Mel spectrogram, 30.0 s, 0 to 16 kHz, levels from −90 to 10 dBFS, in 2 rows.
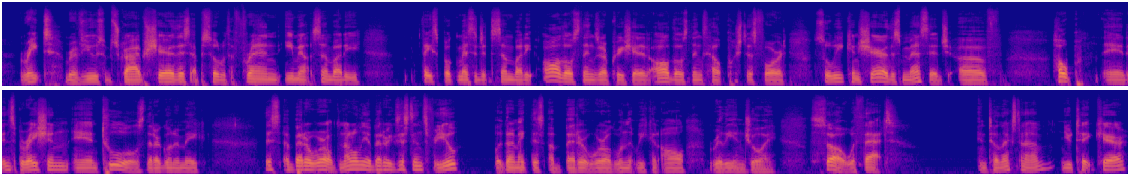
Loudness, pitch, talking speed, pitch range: -31 LUFS, 100 Hz, 160 wpm, 90-115 Hz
